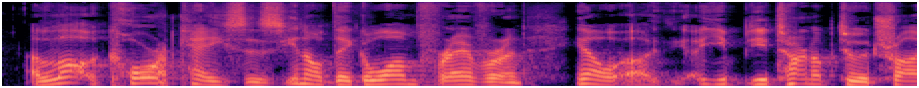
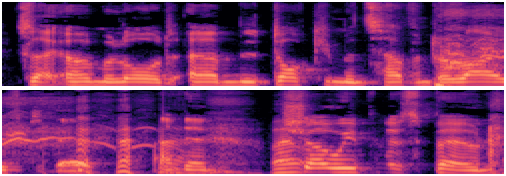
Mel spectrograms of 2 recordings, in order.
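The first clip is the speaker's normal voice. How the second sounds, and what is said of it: Put-on accent. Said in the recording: “I'll just do the accent so you hear ... Thank you so much for the accent as well.”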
